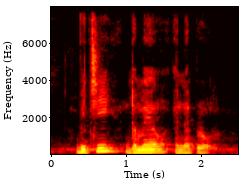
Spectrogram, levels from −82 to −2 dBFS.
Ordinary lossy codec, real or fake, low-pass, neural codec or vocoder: none; real; none; none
